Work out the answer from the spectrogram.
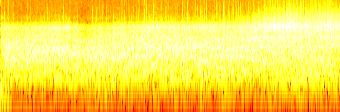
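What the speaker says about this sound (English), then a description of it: "All cameras rolled as they heard liftoff from Vandenberg over their radio." An anti-missile missile lifts off from Vandenberg, heard as a loud, continuous, dense rumbling roar that holds steady without a break for the whole stretch.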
